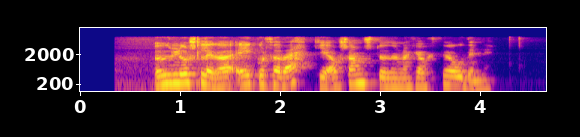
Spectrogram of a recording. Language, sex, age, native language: Icelandic, female, 40-49, Icelandic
